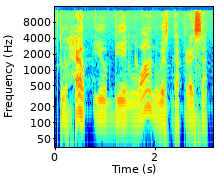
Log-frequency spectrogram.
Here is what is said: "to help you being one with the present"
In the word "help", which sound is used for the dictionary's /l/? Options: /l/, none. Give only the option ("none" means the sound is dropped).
/l/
